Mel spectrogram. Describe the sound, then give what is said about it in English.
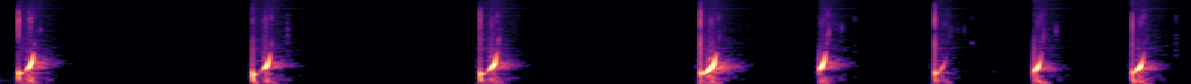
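A person mimics a dripping faucet with their mouth: eight wet, hollow plops with a quick upward pitch flick, spaced unevenly and speeding up toward the end, with silence between drops. “This is the dripping faucet.”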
